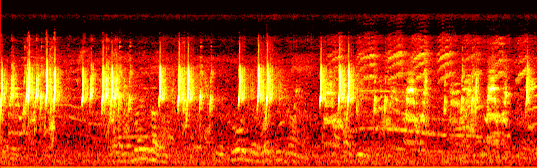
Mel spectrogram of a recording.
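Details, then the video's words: Quail, locally bedana or batair, uttering short sharp chirps in regular small clusters roughly once a second, followed by softer, blurred chattering notes in the later part. "Quail | Bedana | batair ki awaaz"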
